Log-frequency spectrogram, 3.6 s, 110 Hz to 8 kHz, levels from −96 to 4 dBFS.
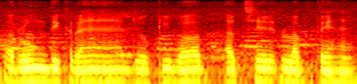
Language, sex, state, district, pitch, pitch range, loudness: Hindi, male, Madhya Pradesh, Katni, 115 Hz, 115-120 Hz, -15 LUFS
